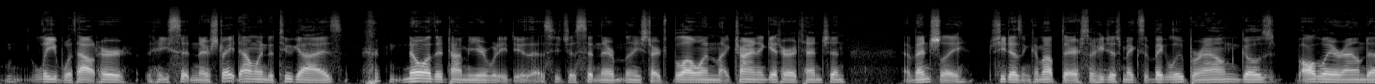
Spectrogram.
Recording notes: Sit in the truck and watch a plains whitetail buck locked down with a doe.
